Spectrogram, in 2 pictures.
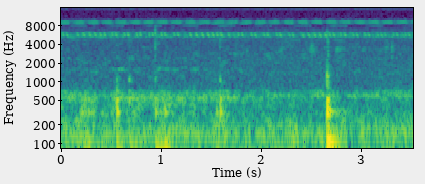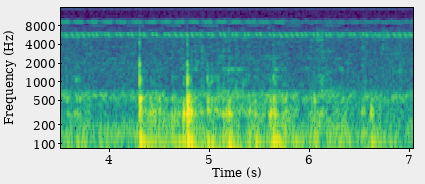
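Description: Night insects, crickets, trilling steadily at two high pitches, with irregular thuds and rustles over them; the sharpest knock comes a little under 3 seconds in, and a cluster follows past the middle.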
